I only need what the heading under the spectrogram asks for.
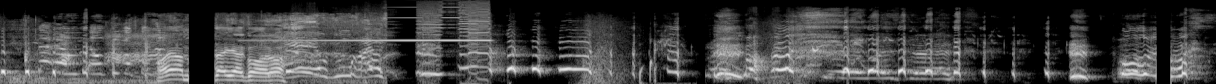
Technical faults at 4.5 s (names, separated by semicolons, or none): loudspeaker feedback squeal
